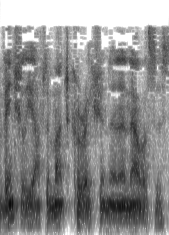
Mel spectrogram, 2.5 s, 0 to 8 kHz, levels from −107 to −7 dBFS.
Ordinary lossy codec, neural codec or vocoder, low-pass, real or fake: MP3, 24 kbps; vocoder, 24 kHz, 100 mel bands, Vocos; 7.2 kHz; fake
